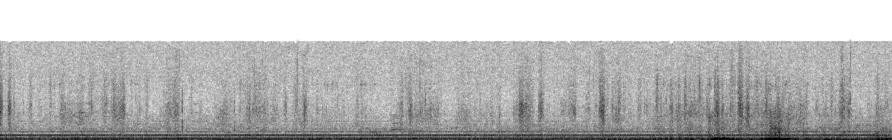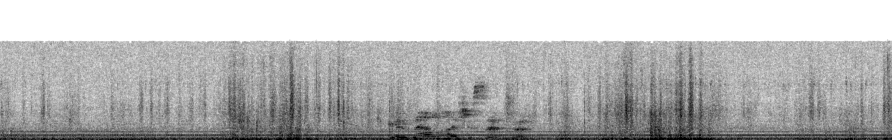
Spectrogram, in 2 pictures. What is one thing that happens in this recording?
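Passing cars swoosh by on the road.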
